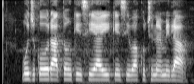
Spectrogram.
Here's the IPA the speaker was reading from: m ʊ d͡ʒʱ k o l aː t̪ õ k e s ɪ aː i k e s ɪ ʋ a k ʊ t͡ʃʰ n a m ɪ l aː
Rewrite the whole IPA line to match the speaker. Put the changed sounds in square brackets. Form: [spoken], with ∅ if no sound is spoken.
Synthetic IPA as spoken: m ʊ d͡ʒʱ k o [ɾ] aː t̪ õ k [i] s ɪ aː i k e s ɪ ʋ a k ʊ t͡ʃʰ n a m ɪ l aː

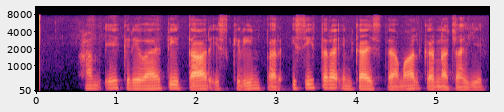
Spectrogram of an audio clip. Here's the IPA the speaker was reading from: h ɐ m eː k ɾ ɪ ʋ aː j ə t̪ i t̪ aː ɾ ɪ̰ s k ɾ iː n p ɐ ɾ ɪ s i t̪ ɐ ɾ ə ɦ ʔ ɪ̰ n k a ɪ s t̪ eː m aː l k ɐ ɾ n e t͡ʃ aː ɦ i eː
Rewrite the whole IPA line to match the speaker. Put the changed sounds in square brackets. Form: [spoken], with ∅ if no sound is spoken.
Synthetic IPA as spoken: h ɐ m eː k ɾ ɪ ʋ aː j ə t̪ i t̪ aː ɾ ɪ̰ s k ɾ iː n p ɐ ɾ ɪ s i t̪ ɐ ɾ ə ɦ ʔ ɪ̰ n k a ɪ s t̪ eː m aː l k ɐ ɾ n [a] t͡ʃ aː ɦ i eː

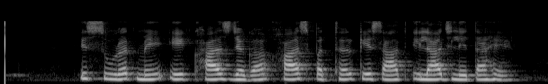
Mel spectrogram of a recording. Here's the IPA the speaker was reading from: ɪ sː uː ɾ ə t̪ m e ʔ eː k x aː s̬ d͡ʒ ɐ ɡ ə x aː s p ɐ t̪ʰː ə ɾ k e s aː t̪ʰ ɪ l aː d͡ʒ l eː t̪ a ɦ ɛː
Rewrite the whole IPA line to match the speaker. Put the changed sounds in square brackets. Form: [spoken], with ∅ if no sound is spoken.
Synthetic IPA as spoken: ɪ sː uː ɾ ə t̪ m [ẽ] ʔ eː k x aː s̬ d͡ʒ ɐ ɡ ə x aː s p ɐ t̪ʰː ə ɾ k e s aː t̪ʰ ɪ l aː d͡ʒ l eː t̪ a ɦ ɛː

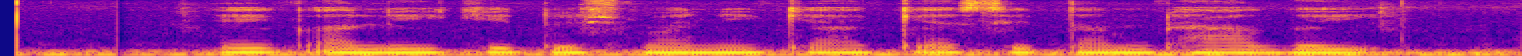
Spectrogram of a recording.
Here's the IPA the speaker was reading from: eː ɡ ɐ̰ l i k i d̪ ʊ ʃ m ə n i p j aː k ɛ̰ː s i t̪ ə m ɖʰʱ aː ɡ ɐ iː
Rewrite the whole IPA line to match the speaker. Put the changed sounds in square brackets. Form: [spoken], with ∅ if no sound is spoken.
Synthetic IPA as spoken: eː [k] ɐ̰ l i k i d̪ ʊ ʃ m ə n i [k] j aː k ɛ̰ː s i t̪ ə m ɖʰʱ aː ɡ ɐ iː

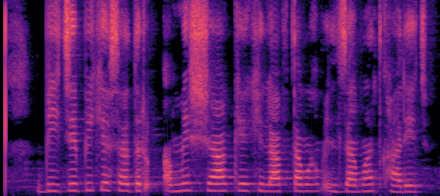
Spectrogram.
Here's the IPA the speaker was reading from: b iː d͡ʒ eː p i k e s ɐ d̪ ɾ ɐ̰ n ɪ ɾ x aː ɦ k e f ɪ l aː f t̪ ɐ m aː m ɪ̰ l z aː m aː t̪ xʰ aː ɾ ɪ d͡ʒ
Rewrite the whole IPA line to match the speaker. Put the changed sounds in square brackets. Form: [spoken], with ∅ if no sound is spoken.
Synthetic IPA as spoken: b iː d͡ʒ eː p i k e s ɐ d̪ ɾ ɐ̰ [m] ɪ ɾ [ʃ] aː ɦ k e [x] ɪ l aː f t̪ ɐ m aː m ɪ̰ l z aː m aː t̪ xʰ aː ɾ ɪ d͡ʒ

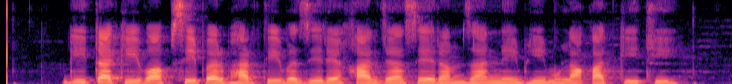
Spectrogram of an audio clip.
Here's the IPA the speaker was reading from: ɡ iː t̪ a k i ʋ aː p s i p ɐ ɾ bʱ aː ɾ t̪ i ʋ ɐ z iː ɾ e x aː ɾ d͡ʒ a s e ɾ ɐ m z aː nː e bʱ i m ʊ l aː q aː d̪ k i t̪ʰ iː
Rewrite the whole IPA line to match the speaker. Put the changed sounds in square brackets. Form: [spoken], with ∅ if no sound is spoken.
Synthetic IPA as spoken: ɡ iː t̪ a k i ʋ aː p s i p ɐ ɾ bʱ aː ɾ t̪ i ʋ ɐ z iː ɾ e x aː ɾ d͡ʒ a s e ɾ ɐ m z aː nː e bʱ i m ʊ l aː q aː [t̪] k i t̪ʰ iː

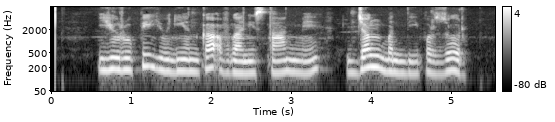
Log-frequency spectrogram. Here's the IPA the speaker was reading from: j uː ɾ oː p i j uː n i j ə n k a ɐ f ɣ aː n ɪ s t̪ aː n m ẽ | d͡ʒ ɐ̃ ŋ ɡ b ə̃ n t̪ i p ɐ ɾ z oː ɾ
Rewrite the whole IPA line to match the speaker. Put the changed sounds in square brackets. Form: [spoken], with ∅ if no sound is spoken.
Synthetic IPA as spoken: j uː ɾ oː p i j uː n i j ə n k a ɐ f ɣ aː n ɪ s t̪ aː n m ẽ | d͡ʒ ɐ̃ ŋ ɡ b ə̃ n [d̪] i p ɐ ɾ z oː ɾ

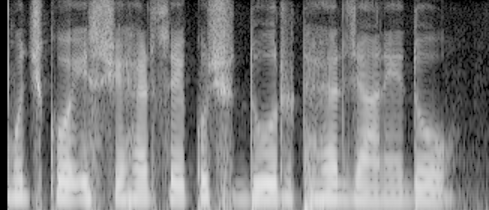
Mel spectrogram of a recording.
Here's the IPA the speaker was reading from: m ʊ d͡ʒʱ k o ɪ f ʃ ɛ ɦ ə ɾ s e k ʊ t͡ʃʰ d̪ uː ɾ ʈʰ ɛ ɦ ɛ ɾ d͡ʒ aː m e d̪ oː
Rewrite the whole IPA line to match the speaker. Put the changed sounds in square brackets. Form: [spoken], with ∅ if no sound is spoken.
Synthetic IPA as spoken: m ʊ d͡ʒʱ k o ɪ [s] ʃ ɛ ɦ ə ɾ s e k ʊ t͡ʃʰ d̪ uː ɾ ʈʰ ɛ ɦ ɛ ɾ d͡ʒ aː [n] e d̪ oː

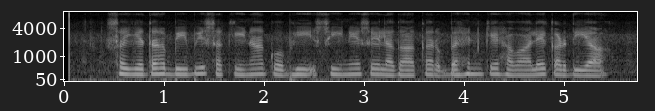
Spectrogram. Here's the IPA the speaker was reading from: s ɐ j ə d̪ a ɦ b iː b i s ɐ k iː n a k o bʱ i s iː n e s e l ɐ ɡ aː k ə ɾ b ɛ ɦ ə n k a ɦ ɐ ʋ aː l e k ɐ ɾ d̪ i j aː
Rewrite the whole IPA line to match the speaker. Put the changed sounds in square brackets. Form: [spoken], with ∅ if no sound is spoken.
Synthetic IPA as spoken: s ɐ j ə d̪ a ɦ b iː b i s ɐ k iː n a k o bʱ i s iː n e s e l ɐ ɡ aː k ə ɾ b ɛ ɦ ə n k [e] ɦ ɐ ʋ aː l e k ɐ ɾ d̪ i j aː

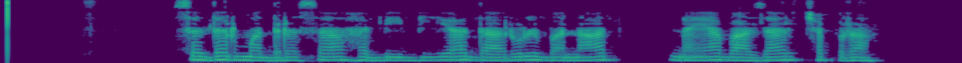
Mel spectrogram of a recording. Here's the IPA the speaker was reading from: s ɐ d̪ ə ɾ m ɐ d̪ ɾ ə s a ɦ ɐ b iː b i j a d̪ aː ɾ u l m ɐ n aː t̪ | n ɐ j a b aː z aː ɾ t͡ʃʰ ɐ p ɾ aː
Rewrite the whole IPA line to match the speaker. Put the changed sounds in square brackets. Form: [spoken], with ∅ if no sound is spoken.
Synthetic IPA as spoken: s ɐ d̪ ə ɾ m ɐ d̪ ɾ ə s a ɦ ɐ b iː b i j a d̪ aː ɾ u l [b] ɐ n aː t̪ | n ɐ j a b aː z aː ɾ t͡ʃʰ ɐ p ɾ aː

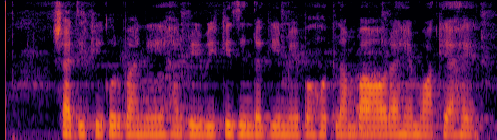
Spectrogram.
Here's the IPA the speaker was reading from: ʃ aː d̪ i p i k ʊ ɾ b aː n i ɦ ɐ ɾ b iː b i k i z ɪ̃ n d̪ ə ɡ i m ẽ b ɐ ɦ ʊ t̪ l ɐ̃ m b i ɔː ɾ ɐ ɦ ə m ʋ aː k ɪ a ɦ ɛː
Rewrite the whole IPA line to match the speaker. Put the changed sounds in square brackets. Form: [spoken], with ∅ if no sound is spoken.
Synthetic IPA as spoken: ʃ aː d̪ i [k] i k ʊ ɾ b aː n i ɦ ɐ ɾ b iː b i k i z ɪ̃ n d̪ ə ɡ i m ẽ b ɐ ɦ ʊ t̪ l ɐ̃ m b [a] ɔː ɾ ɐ ɦ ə m ʋ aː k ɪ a ɦ ɛː

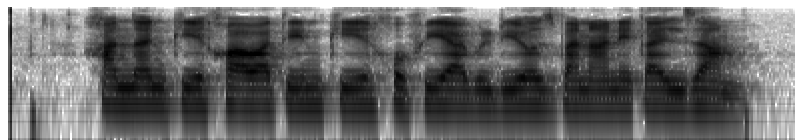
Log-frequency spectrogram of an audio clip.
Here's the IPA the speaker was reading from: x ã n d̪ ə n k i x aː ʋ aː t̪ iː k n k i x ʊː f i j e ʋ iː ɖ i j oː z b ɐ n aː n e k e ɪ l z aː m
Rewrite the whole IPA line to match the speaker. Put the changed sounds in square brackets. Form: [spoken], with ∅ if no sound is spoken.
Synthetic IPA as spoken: x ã n d̪ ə n k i x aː ʋ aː t̪ iː [∅] n k i x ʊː f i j [a] ʋ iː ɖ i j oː z b ɐ n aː n e k [a] ɪ l z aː m

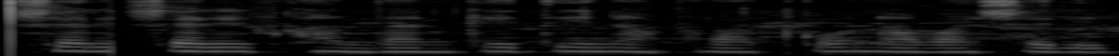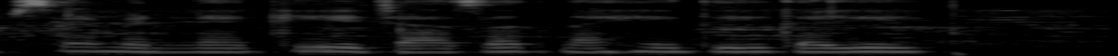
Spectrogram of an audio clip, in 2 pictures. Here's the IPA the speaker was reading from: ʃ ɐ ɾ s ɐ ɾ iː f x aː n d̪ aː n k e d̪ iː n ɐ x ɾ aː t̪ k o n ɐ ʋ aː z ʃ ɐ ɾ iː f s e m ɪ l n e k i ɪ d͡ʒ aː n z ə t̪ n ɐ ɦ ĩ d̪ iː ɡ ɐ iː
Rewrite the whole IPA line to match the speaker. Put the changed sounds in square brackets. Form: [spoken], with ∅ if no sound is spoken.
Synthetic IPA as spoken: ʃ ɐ ɾ [ʃ] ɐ ɾ iː f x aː n d̪ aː n k e [t̪] iː n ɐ [f] ɾ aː t̪ k o n ɐ ʋ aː z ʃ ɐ ɾ iː f s e m ɪ l n e k i ɪ d͡ʒ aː [∅] z ə t̪ n ɐ ɦ ĩ d̪ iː ɡ ɐ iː

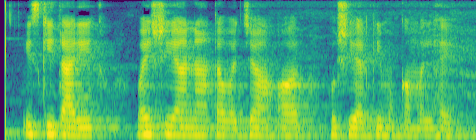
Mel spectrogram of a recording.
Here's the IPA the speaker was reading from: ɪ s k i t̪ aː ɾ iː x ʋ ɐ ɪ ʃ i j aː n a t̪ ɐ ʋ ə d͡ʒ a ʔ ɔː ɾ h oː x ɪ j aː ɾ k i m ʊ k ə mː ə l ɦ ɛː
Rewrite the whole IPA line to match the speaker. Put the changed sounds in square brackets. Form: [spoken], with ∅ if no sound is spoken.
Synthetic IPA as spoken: ɪ s k i t̪ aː ɾ iː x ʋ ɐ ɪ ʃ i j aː n a t̪ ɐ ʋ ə d͡ʒ a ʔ ɔː ɾ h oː [ʃ] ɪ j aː ɾ k i m ʊ k ə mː ə l ɦ ɛː

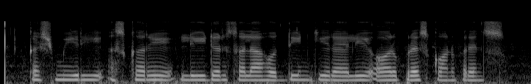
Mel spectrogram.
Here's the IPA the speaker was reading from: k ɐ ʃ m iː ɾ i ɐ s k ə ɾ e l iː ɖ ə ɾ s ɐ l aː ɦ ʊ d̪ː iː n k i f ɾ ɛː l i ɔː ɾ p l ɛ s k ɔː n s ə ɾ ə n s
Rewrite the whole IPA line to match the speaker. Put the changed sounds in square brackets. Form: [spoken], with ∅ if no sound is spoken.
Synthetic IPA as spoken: k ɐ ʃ m iː ɾ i ɐ s k ə ɾ e l iː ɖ ə ɾ s ɐ l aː ɦ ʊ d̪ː iː n k i [∅] ɾ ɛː l i ɔː ɾ p [ɾ] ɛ s k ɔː n [f] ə ɾ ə n s

